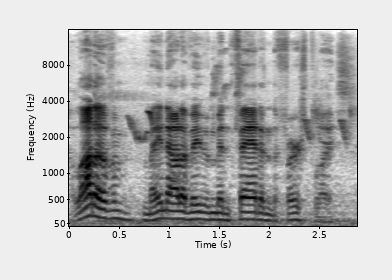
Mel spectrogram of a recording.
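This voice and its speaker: Emphatic man giving opinions, medium pitch. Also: brisk, background noise. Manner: emphatic, plain-spoken. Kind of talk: casual opinion vlog.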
